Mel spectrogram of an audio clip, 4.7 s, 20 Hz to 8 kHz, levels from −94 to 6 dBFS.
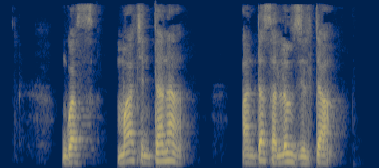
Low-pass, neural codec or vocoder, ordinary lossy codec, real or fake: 7.2 kHz; none; AAC, 32 kbps; real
